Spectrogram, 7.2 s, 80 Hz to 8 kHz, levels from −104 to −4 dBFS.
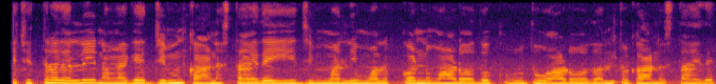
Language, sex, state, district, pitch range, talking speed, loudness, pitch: Kannada, female, Karnataka, Shimoga, 210-235 Hz, 125 wpm, -21 LUFS, 220 Hz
